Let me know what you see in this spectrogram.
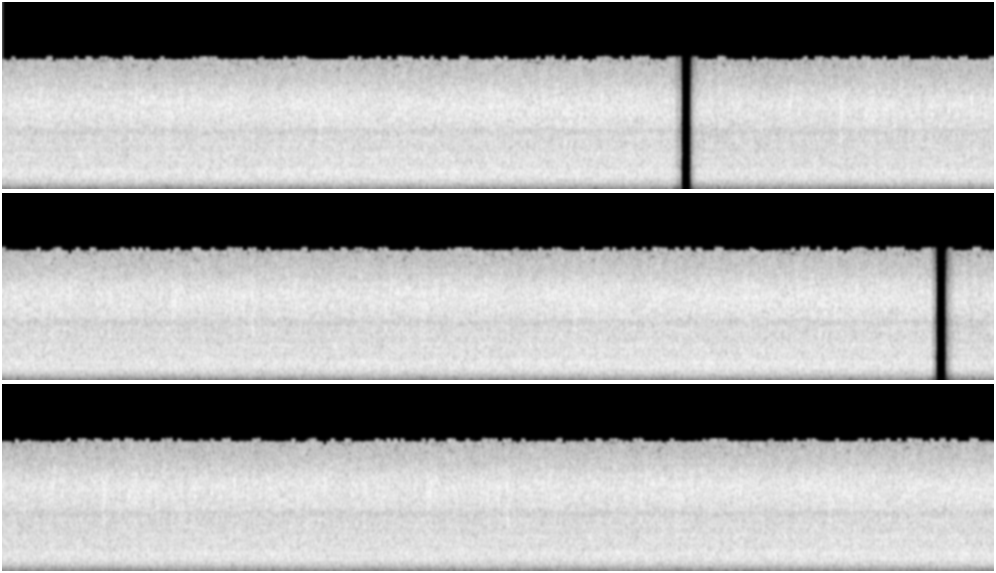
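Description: Steady heavy rain. The sound cuts out for a split second twice, about seven and nineteen seconds in.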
